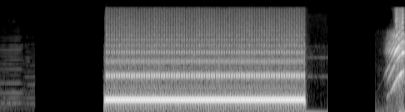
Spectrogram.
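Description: Telephone ringing tone: one steady electronic tone lasting about two seconds. A short rising whoosh follows near the end.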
